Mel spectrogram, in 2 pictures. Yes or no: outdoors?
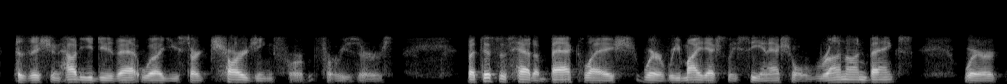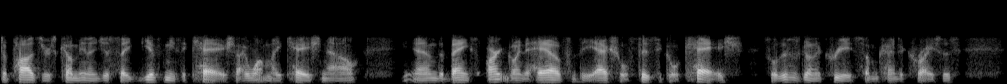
no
